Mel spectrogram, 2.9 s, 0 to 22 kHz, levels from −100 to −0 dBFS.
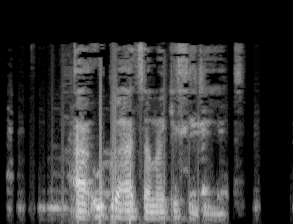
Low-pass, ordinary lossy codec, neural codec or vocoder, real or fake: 9.9 kHz; MP3, 48 kbps; vocoder, 48 kHz, 128 mel bands, Vocos; fake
